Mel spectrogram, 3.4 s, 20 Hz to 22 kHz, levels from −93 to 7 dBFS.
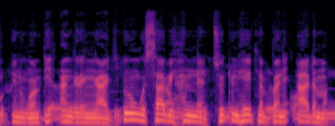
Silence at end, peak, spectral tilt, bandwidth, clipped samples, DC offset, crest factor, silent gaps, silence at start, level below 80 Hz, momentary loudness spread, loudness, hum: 0 s; -10 dBFS; -7 dB/octave; 16 kHz; under 0.1%; under 0.1%; 18 dB; none; 0 s; -62 dBFS; 3 LU; -28 LUFS; none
